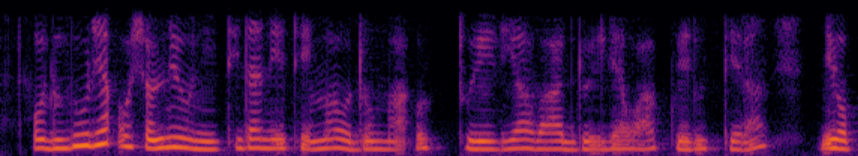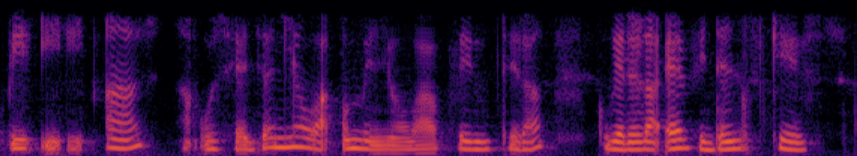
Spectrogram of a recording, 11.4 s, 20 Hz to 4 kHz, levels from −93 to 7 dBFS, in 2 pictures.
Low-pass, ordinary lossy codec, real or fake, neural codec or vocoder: 3.6 kHz; Opus, 64 kbps; fake; codec, 16 kHz, 0.8 kbps, ZipCodec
